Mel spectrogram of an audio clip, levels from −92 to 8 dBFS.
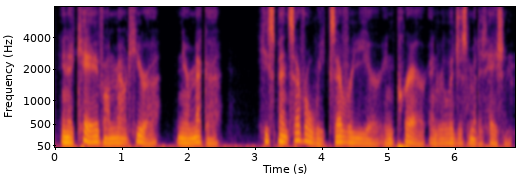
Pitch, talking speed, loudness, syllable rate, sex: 105 Hz, 165 wpm, -21 LUFS, 5.0 syllables/s, male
